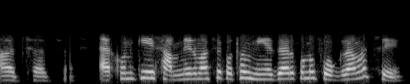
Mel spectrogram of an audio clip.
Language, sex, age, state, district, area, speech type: Bengali, female, 18-30, West Bengal, Jhargram, rural, conversation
